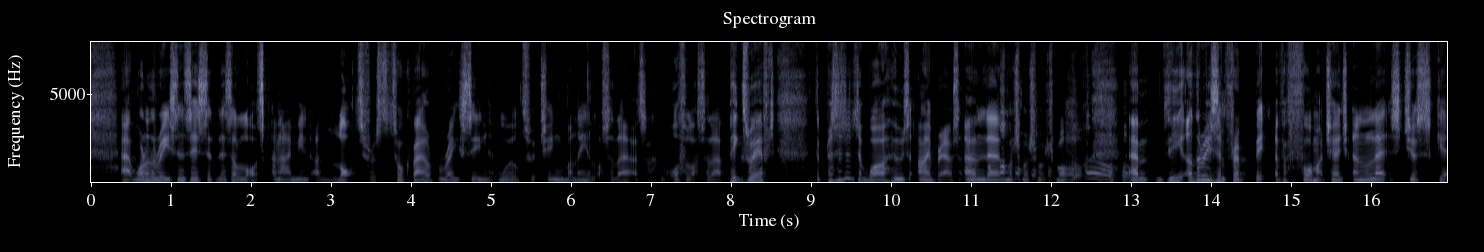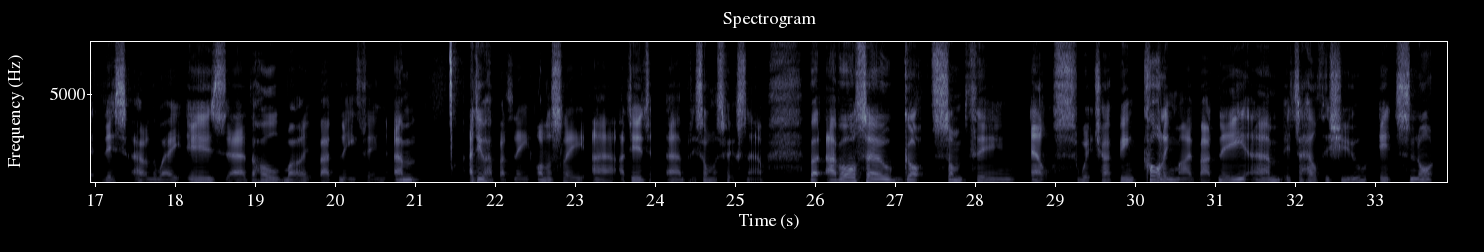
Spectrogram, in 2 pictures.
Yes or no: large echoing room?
no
